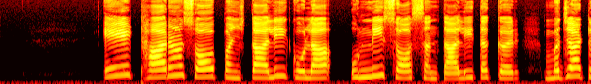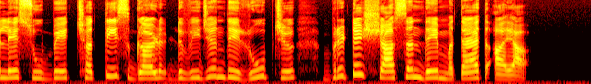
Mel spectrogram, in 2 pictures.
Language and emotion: Dogri, neutral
